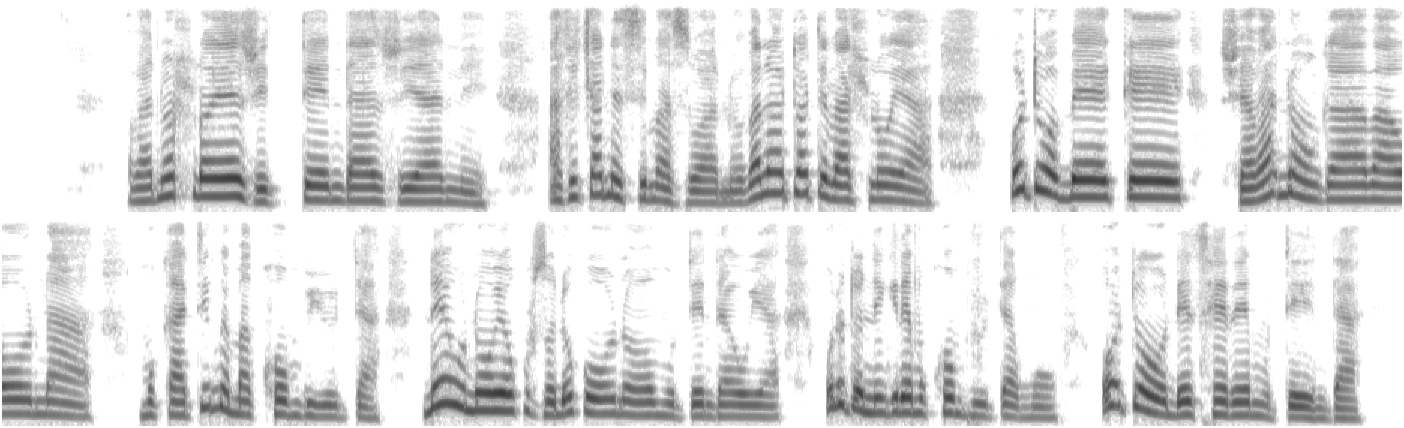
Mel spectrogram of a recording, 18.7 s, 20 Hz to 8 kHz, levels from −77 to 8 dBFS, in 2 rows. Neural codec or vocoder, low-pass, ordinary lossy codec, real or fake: none; 7.2 kHz; Opus, 32 kbps; real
